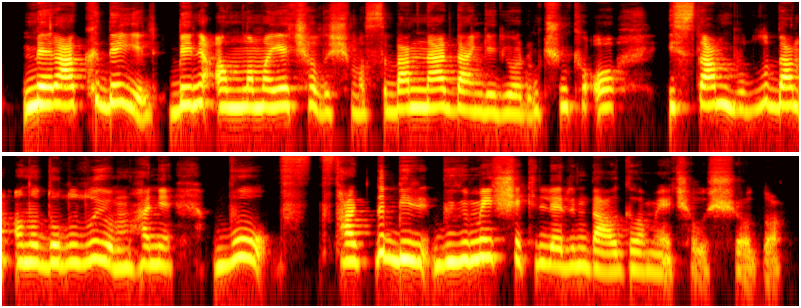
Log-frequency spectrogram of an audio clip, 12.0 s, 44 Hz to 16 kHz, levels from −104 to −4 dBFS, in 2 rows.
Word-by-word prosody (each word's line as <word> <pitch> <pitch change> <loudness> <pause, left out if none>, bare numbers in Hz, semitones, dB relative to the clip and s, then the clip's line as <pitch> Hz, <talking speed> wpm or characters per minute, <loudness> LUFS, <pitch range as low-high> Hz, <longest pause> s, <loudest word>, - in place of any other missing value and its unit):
merakı 280 +1 +7
değil, 305 -3 0
beni 280 +6 +2
anlamaya 260 +1 +3
çalışması. 215 -4 -7
Ben 250 +1 +2
nereden 250 -3 +2
geliyorum? 205 -1 -6
Çünkü 265 +5 -7
o, 255 +2 -2 0.4
İstanbullu, 260 0 +1
ben 275 0 +3
Anadoluluyum. 245 -1 -2
Hani, 225 0 -6 0.3
bu 280 +7 -2
f - - -16 0.2
farklı 255 +4 -1
bir 270 -2 +3
büyüme 270 +4 +3
şekillerini 230 -7 -5
de 195 - -1
algılamaya 175 0 -6
çalışıyordu. - - -10
255 Hz, 115 wpm, -23 LUFS, 220-275 Hz, 0.4 s, merakı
